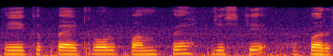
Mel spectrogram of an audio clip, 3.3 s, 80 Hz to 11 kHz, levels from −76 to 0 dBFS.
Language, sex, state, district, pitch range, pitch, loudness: Hindi, male, Haryana, Charkhi Dadri, 165-175 Hz, 170 Hz, -17 LUFS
